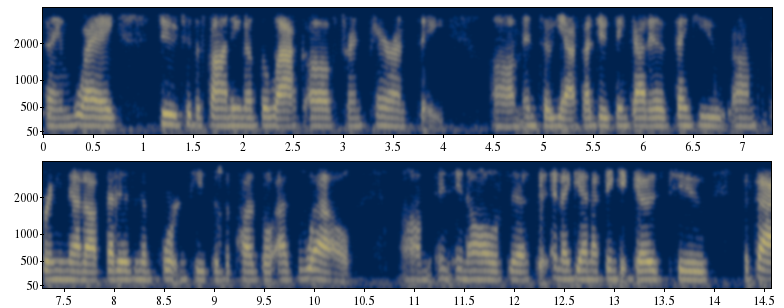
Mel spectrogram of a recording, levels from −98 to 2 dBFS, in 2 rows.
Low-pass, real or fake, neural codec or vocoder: 3.6 kHz; real; none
